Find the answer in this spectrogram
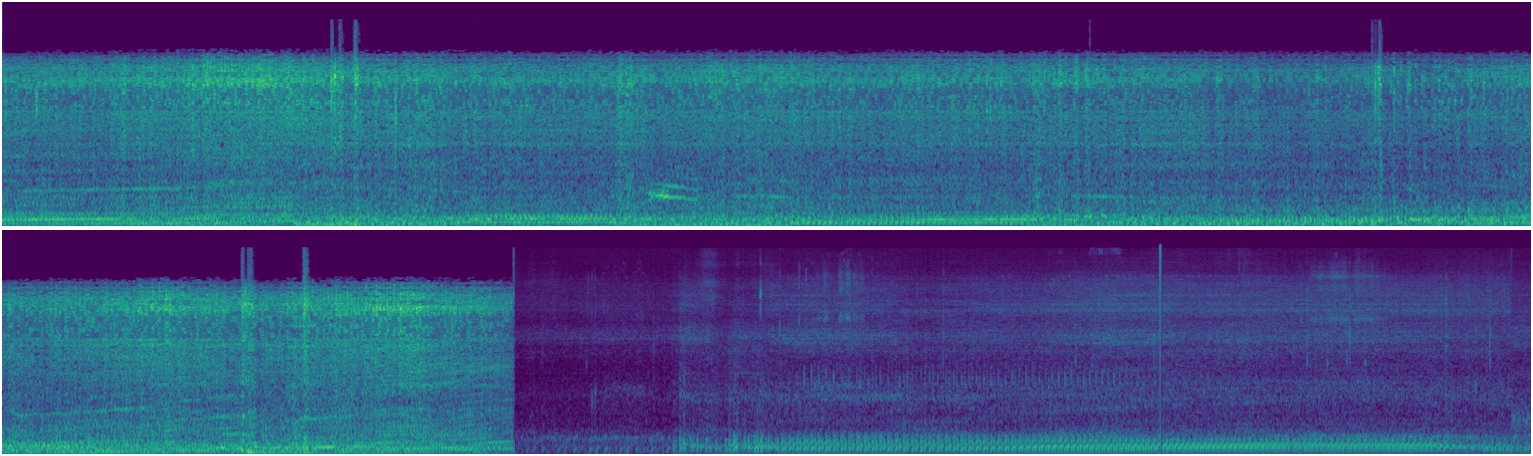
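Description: Harley-Davidson Heritage Softail's V-twin running at road speed under heavy wind and road rush. About two-thirds of the way through, the sound cuts off abruptly to a quieter, muffled engine note that then rises as the bike accelerates.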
